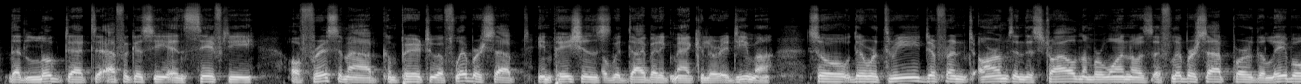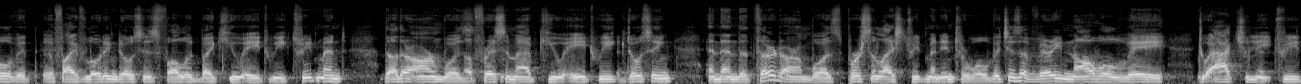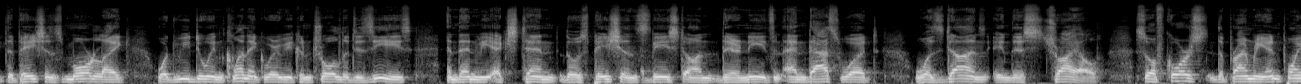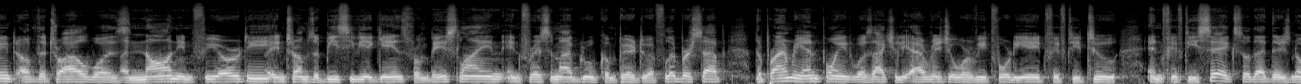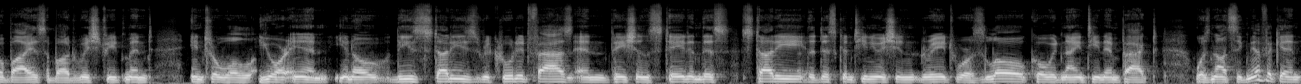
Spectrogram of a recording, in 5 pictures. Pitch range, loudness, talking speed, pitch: 110-125 Hz, -13 LUFS, 160 wpm, 115 Hz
